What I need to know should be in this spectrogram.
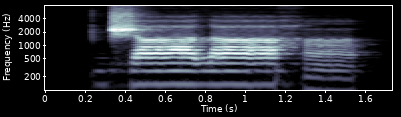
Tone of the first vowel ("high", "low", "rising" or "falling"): high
